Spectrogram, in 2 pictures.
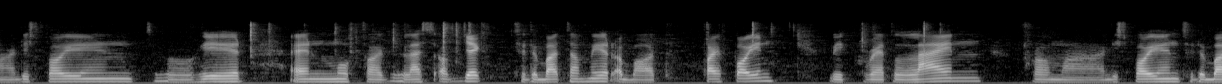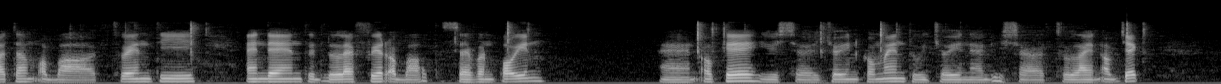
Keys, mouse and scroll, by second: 0.2 click, 2.4-4.4 typing, 5.1 click, 7.0-7.5 typing, 8.5 l, 9.2 space, 9.5 middle click, 9.9-11.0 scroll up 1, 11.0 click, 12.8-14.1 typing, 16.7 7, 17.2 space, 17.7-19.1 middle drag, 19.1 space, 20.4 j, 21.0 space, 21.6 click, 23.4 space.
